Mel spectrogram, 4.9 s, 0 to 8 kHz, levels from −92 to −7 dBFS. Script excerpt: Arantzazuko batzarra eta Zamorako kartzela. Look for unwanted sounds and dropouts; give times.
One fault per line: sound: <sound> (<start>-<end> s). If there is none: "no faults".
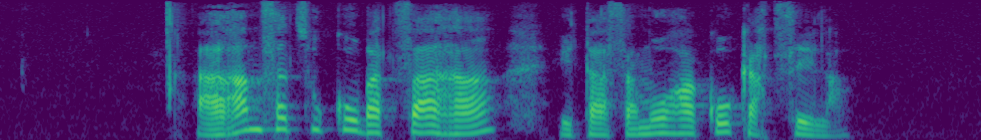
no faults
